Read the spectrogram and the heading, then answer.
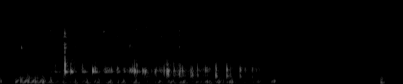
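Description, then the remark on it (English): A 1-2 Punch Peach and Mango Hazy IPA beer from Crooked Lane of Auburn, California pours frothily into a glass, a steady gurgling fizz lasting a couple of seconds, then a pause and one short soft knock. No one speaks. “Frothy pour.”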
